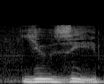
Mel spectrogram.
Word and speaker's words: Uz: He is said to come from the land of Uz, and it's going to be spelled U-Z, but it's pronounced Uz.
